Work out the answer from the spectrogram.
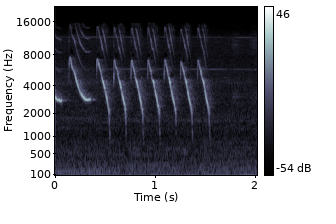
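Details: A canary heard on a recording that urges other canaries to sing: seven clear, steeply falling whistled notes repeated in quick even succession before fading.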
